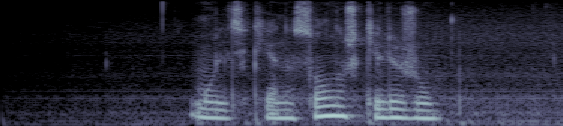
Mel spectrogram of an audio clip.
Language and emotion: Russian, neutral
